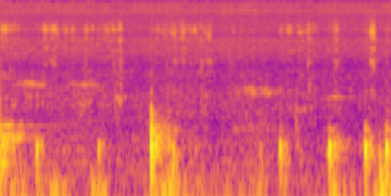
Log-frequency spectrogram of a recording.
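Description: A pen writes on paper during a math lesson, faint close scratches and taps in short irregular strokes with quiet pauses between them.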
